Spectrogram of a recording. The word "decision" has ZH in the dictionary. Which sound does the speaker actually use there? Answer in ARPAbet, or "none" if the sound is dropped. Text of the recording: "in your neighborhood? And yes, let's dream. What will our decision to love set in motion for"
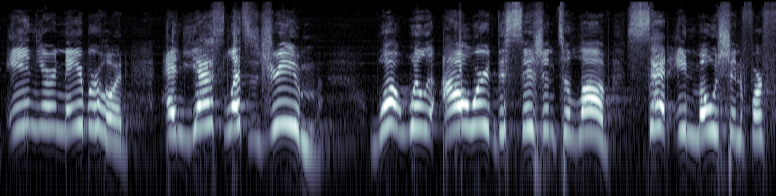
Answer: ZH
